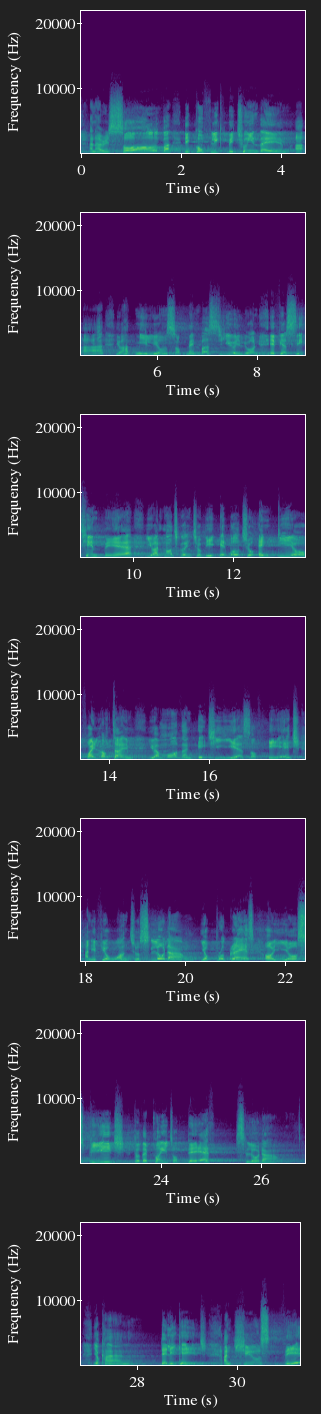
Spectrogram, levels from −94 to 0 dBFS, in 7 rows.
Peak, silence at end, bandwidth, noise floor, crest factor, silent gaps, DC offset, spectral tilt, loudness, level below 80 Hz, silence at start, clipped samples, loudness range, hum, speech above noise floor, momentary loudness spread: -8 dBFS; 0 s; 10.5 kHz; -54 dBFS; 24 dB; none; under 0.1%; -2 dB/octave; -31 LUFS; under -90 dBFS; 0 s; under 0.1%; 5 LU; none; 22 dB; 10 LU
